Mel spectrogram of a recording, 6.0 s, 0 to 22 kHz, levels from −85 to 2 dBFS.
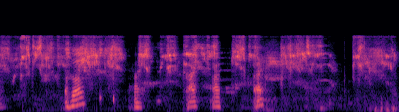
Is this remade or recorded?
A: remade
